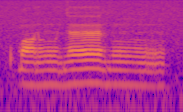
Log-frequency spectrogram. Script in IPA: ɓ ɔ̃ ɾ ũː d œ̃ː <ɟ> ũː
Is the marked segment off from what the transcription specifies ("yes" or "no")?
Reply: yes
